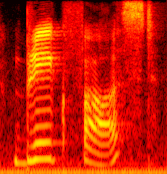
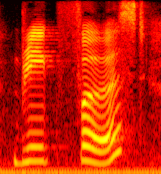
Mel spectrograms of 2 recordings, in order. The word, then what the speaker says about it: breakfast: बोल कर दिखाया था, breakfast, breakfast, breakfast. So there are multiple ways that a person pronounces this word in. कई तरह से लोग बोलते हैं ब्रेकफास्ट, ब्रेकफर्स्ट और ब्रेक फास्ट, नहीं ब्रेकफास्ट.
